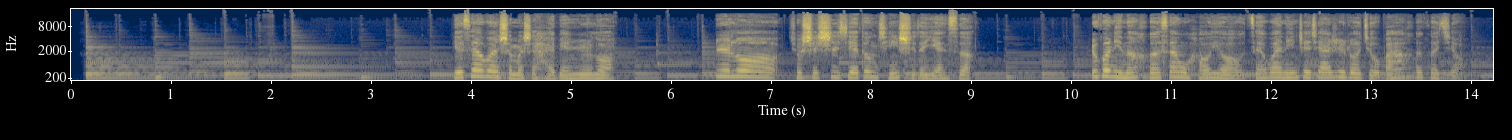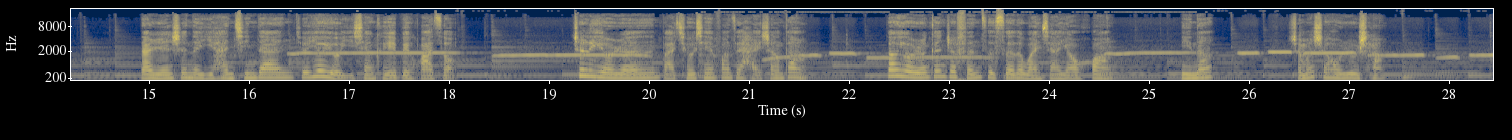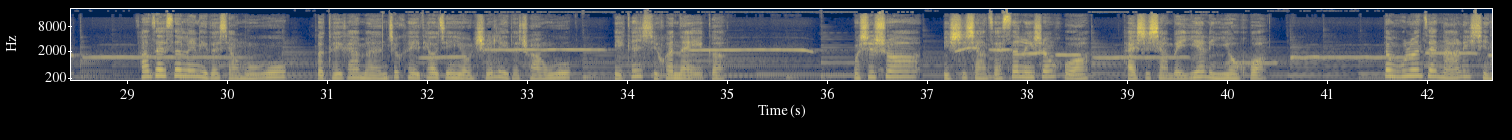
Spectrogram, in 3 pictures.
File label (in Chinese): 女, 旁白, 自然; 海南万宁; 甜美亲切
